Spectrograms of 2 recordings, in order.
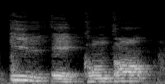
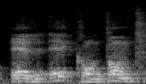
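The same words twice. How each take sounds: First: Slow French "content" with a silent final t; final consonant silent. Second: Slow French "contente" with an audible final t; final consonant pronounced. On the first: Teacher giving the masculine example slowly, "content" with no final t. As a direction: say it slowly, ending "content" on the nasal vowel. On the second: Teacher giving the feminine example slowly, "contente" with the t sounded. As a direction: say it slowly, finishing "contente" on a clear t. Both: Shown as a demonstration.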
